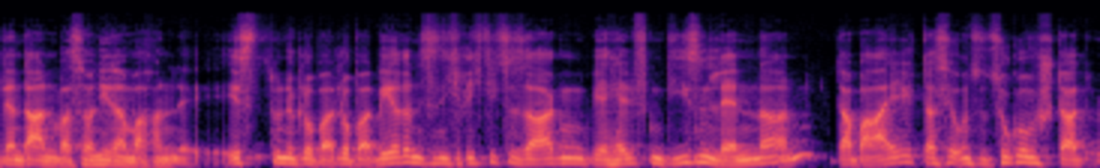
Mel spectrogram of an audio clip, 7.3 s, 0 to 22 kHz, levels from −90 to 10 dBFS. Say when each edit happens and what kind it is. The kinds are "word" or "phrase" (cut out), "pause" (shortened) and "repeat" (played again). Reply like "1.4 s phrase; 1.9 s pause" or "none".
1.7 s word; 2.2 s repeat; 5.5 s pause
